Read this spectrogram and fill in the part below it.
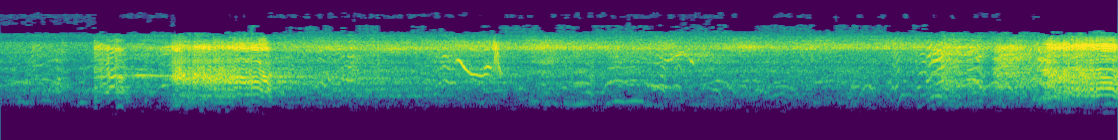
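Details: Red-bellied macaw couple at their nest giving grating, raspy squawks, loud bursts near the start and end with softer chatter between, against constant high hiss.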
